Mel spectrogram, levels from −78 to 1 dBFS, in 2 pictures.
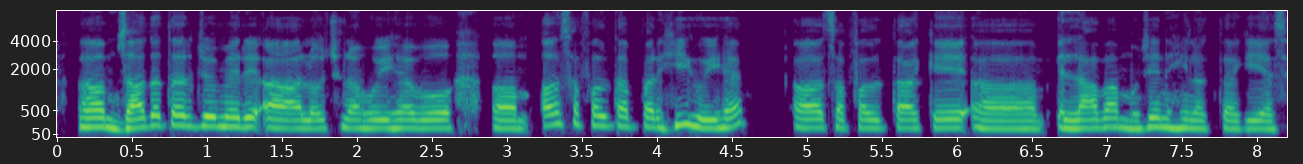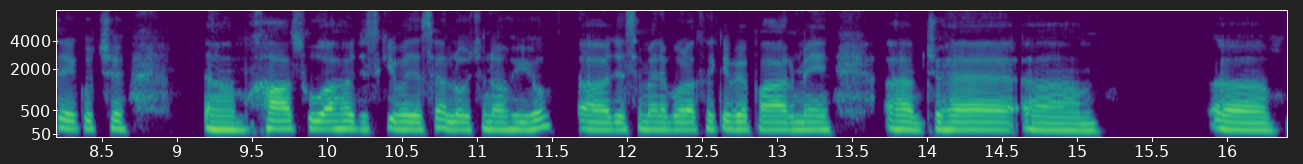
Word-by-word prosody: अब 170 Hz, -2 st, +5 dB
ज़्यादातर 190 Hz, +5 st, +4 dB
जो 185 Hz, -1 st, +6 dB
मेरी 175 Hz, -1 st, +3 dB
अ, -, -, 0 dB
आलोचना 150 Hz, +1 st, +2 dB
हुई 150 Hz, 0 st, +1 dB
है 150 Hz, 0 st, +1 dB
वो 150 Hz, +1 st, +2 dB, 0.3 s
उम, 145 Hz, -2 st, +3 dB, 0.2 s
असफलता 195 Hz, -5 st, 0 dB
पर 170 Hz, -2 st, +2 dB
ही 205 Hz, -, +2 dB
हुई 155 Hz, -6 st, +3 dB
है। 165 Hz, +5 st, +2 dB, 0.4 s
असफलता 150 Hz, -1 st, +1 dB
के 155 Hz, 0 st, +1 dB
अ, 170 Hz, -, -1 dB, 0.5 s
अलावा 150 Hz, +2 st, +3 dB
मुझे 155 Hz, +2 st, 0 dB
नहीं 155 Hz, -2 st, +1 dB
लगता 145 Hz, 0 st, -2 dB
कि 145 Hz, +1 st, -2 dB
ऐसे 140 Hz, +1 st, -2 dB
कुछ 140 Hz, +2 st, -7 dB, 0.4 s
उम, 125 Hz, -2 st, -2 dB
ख़ास 140 Hz, -2 st, +2 dB
हुआ 140 Hz, -1 st, +1 dB
हो 140 Hz, 0 st, +1 dB
जिसकी 125 Hz, 0 st, -6 dB
वजह 130 Hz, -1 st, +1 dB
से 160 Hz, -, -4 dB
आलोचना 130 Hz, -2 st, -2 dB
हुई 125 Hz, 0 st, -1 dB
हो। 145 Hz, +5 st, -1 dB, 0.2 s
अ, 130 Hz, -2 st, +1 dB
जैसे 125 Hz, +2 st, -3 dB
मैंने 130 Hz, 0 st, -1 dB
बोला 130 Hz, 0 st, 0 dB
था 135 Hz, -, -3 dB
कि 135 Hz, -, -1 dB
व्यापार 125 Hz, -1 st, 0 dB
में 125 Hz, 0 st, -1 dB, 0.4 s
अ, 135 Hz, -2 st, +1 dB
जो 135 Hz, -, -2 dB
है 130 Hz, -1 st, +1 dB
अ 115 Hz, -4 st, -2 dB, 0.8 s
अ, 120 Hz, -2 st, +2 dB
145 Hz, 175 wpm, -22 LUFS, 130-155 Hz, 0.8 s, जो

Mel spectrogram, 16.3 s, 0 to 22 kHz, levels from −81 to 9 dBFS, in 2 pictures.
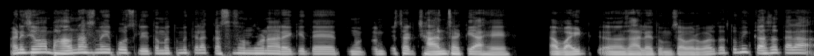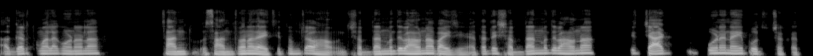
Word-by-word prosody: आणि 175 Hz, +3 st, +5 dB
जेव्हा 195 Hz, +2 st, +4 dB
भावनाच 170 Hz, +4 st, +4 dB
नाही 190 Hz, 0 st, +2 dB
पोहोचली, 165 Hz, -7 st, -1 dB
तर -, -, -2 dB
मग 155 Hz, +1 st, 0 dB
तुम्ही 170 Hz, +1 st, -4 dB
त्याला 170 Hz, 0 st, -2 dB
कसं 140 Hz, +3 st, -4 dB
समजवणार 150 Hz, -3 st, +2 dB
आहे? 125 Hz, 0 st, +2 dB
की 135 Hz, +2 st, -5 dB
ते 130 Hz, -1 st, +1 dB
तुमच्या 125 Hz, +3 st, -4 dB
छानसाठी 125 Hz, +2 st, +4 dB
आहे, 105 Hz, -3 st, +2 dB, 0.5 s
का 115 Hz, -, +3 dB
वाईट 115 Hz, +3 st, +3 dB, 0.2 s
अ, 110 Hz, 0 st, +1 dB
झालं 110 Hz, -1 st, +2 dB
तुमच्याबरोबर? 105 Hz, +1 st, -1 dB
तर 165 Hz, -, -2 dB
तुम्ही 205 Hz, +3 st, 0 dB
कसं 155 Hz, +3 st, +3 dB
त्याला 175 Hz, -1 st, +1 dB
अगर 120 Hz, +4 st, -1 dB
तुम्हाला 145 Hz, +1 st, -2 dB
कोणाला 140 Hz, +1 st, -1 dB, 0.7 s
सांत 115 Hz, 0 st, 0 dB
सांत्वना 115 Hz, +4 st, +1 dB
द्यायची. 115 Hz, -3 st, +1 dB
तुमच्या 135 Hz, +2 st, -1 dB
भा 110 Hz, -5 st, 0 dB, 0.2 s
शब्दांमध्ये 120 Hz, +6 st, 0 dB
भावना 135 Hz, +2 st, +4 dB
पाहिजे. 110 Hz, -6 st, -1 dB
आता 100 Hz, +6 st, -5 dB
त्या 145 Hz, -, -1 dB
शब्दांमध्ये 130 Hz, +9 st, -1 dB
भावना 150 Hz, +3 st, +2 dB
ती 155 Hz, -1 st, -15 dB
चॅट 140 Hz, +1 st, +5 dB, 0.4 s
पुर्ण 160 Hz, +1 st, +2 dB
नाही 150 Hz, -1 st, +2 dB
पोहचू 130 Hz, -6 st, -6 dB
शकत. 95 Hz, -3 st, -9 dB
135 Hz, 175 wpm, -23 LUFS, 115-150 Hz, 0.7 s, आणि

